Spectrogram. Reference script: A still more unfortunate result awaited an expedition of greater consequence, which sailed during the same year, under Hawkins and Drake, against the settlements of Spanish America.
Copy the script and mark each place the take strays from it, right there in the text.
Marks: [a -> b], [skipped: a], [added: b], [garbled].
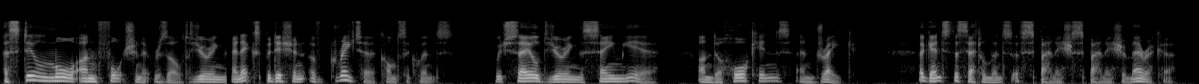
A still more unfortunate result [awaited -> during] an expedition of greater consequence, which sailed during the same year, under Hawkins and Drake, against the settlements of Spanish [added: Spanish] America.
